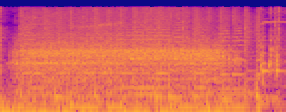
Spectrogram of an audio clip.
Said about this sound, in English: let's spin the random item generator and get something better than these things. Because these things kind of suck. Here we go.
